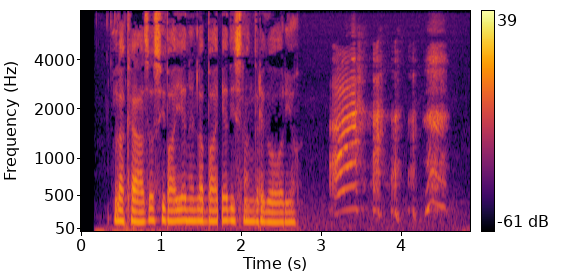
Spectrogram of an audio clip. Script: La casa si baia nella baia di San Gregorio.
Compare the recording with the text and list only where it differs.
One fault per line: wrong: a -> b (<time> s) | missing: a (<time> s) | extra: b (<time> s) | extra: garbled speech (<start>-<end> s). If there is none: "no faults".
no faults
